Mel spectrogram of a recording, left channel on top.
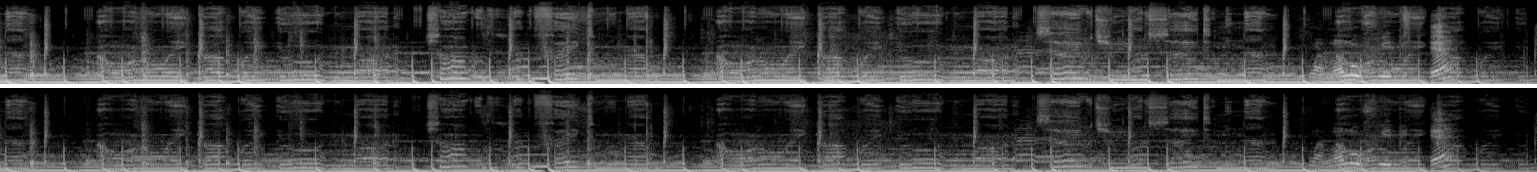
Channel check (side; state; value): right; quieter; 6.4 dB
